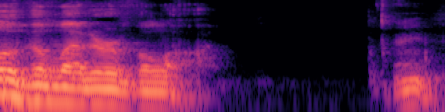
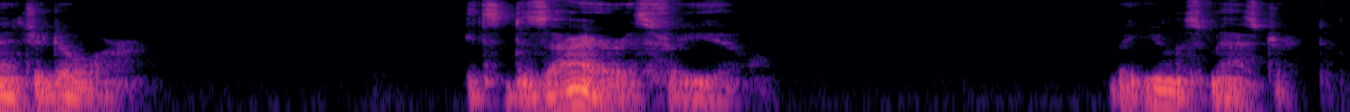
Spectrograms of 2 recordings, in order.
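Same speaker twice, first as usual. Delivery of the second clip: gentle fatherly God; 4 dB quieter than usual. Shown as a demonstration. God gently warning Cain like a loving father. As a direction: speak like a loving dad to his son. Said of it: "still, small voice, like a father".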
